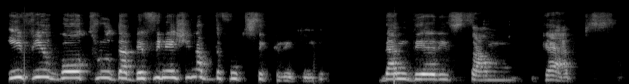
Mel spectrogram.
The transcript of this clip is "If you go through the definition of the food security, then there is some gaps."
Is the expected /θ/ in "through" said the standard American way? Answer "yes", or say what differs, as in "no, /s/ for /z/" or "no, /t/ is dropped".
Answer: no, /t/ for /θ/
